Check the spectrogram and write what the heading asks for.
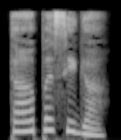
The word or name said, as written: ತಪಸಿಗ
